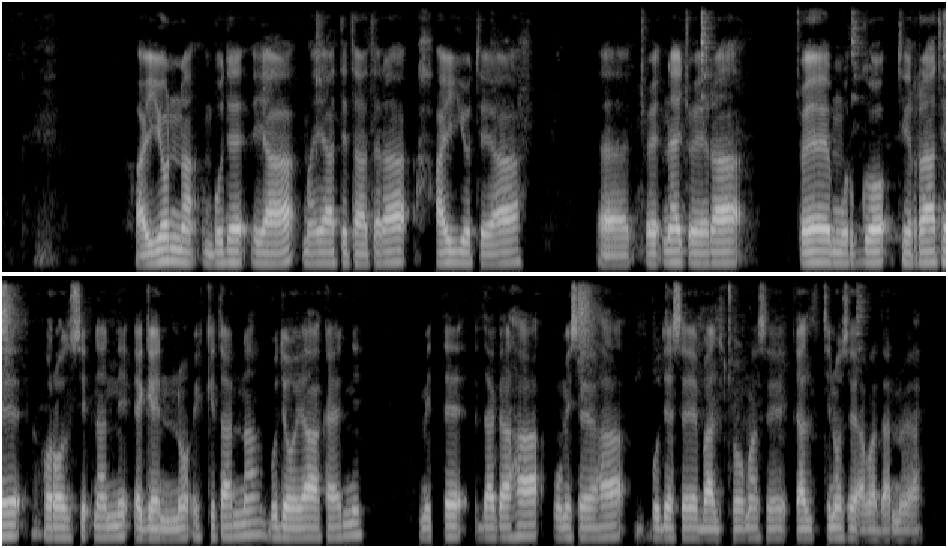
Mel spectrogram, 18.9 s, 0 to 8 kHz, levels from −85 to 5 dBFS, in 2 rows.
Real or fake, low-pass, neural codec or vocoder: real; 7.2 kHz; none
